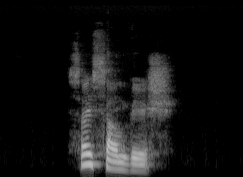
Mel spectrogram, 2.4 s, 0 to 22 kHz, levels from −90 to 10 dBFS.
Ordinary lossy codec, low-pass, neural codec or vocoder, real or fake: none; 19.8 kHz; none; real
